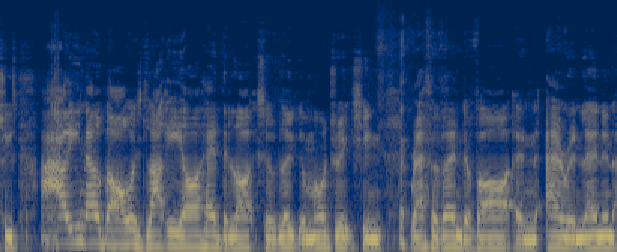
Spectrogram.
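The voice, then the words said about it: Imitates another person's voice. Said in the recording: “that is an astonishingly good impression ... my Harry Redknapp impersonation”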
